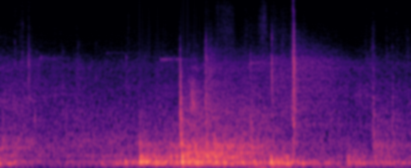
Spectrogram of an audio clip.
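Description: Handling noise on a handheld microphone: low rumbling bumps with a couple of sharp knocks in the middle, as the microphone is moved and passed between speakers.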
